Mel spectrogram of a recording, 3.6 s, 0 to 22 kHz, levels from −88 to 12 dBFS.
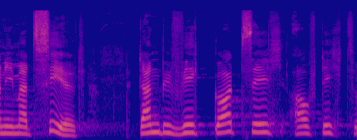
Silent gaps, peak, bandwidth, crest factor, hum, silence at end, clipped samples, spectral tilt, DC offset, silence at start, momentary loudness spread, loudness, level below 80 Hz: none; -20 dBFS; 16.5 kHz; 18 dB; none; 0.05 s; under 0.1%; -3 dB/octave; under 0.1%; 0 s; 9 LU; -37 LUFS; under -90 dBFS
